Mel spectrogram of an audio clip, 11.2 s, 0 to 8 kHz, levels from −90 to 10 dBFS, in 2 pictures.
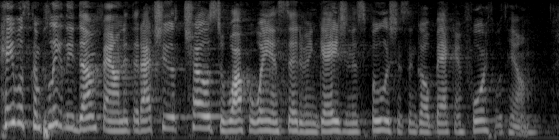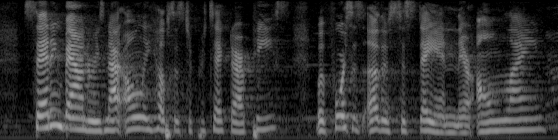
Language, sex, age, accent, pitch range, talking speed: English, female, 30-49, American, 185-245 Hz, 220 wpm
